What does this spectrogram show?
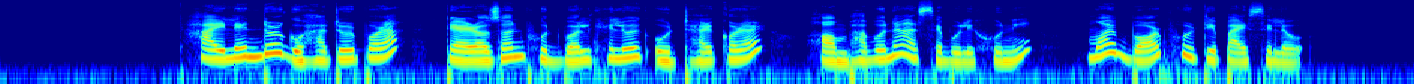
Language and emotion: Assamese, happy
